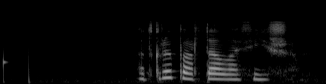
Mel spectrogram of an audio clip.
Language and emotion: Russian, neutral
